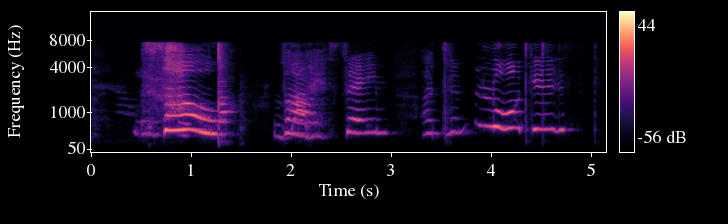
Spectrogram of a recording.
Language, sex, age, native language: Icelandic, female, 9, Icelandic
